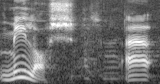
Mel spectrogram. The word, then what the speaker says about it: Milosz: Ford hi Georgia with your cat Milosz which bizarrely enough rhymes with pre-wash which is what me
